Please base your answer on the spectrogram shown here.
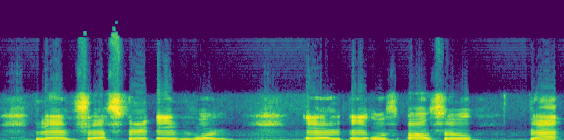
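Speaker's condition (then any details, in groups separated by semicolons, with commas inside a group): Treacher Collins syndrome, severe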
